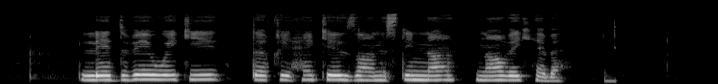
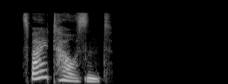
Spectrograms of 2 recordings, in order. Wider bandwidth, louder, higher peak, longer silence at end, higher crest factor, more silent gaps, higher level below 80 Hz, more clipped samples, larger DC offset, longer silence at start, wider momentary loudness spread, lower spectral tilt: about the same, 11.5 kHz vs 12 kHz; about the same, -20 LUFS vs -22 LUFS; about the same, -4 dBFS vs -6 dBFS; second, 1 s vs 1.2 s; about the same, 18 dB vs 20 dB; neither; second, -76 dBFS vs -68 dBFS; neither; neither; first, 0.8 s vs 0.25 s; first, 12 LU vs 9 LU; first, -6.5 dB/octave vs -4 dB/octave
